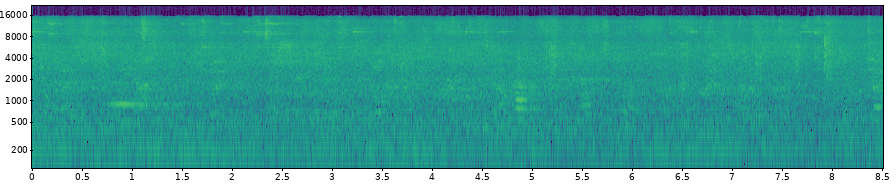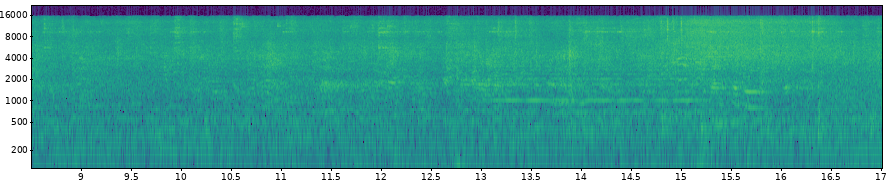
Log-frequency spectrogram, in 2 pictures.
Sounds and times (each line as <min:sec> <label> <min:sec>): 0:00.0 U-Bahn trip 0:17.0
